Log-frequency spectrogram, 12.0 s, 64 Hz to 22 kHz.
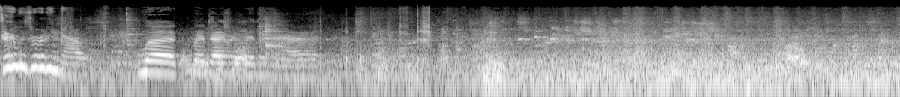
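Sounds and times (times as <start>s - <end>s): restaurant hum and murmur: 0.0s - 12.0s.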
